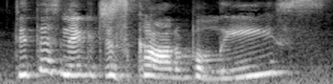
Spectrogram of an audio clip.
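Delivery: can't believe what she just heard; shocked disbelief. Real, not acted. Hears him call 911.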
